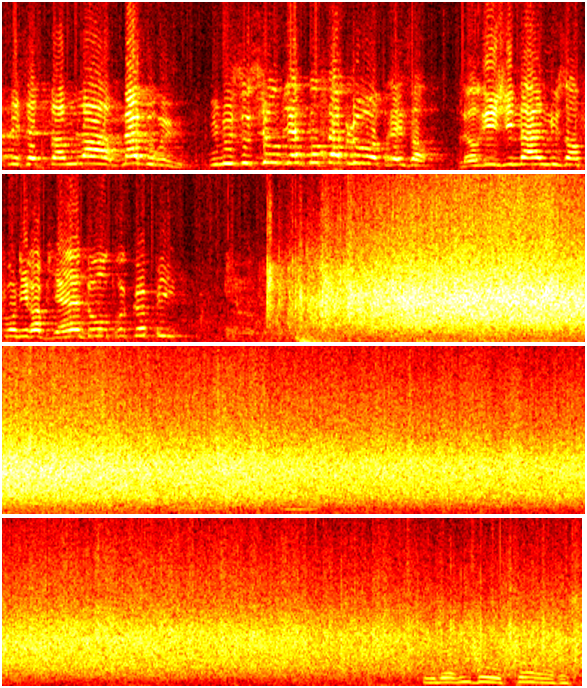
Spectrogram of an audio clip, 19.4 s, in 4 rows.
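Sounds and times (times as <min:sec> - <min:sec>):
speech: 0:00.1 - 0:06.9, 0:18.1 - 0:19.4
theatre audience applauding: 0:07.0 - 0:19.4.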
